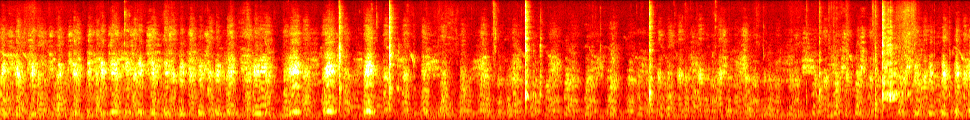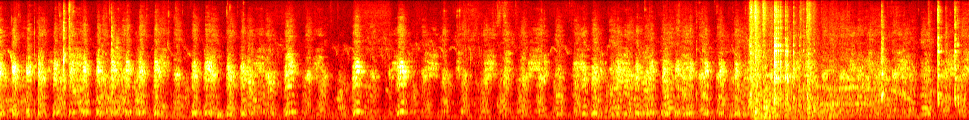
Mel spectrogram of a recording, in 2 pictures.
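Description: A young woman chews food noisily close by.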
